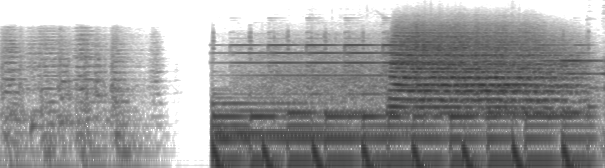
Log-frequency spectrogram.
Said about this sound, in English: Texting, talking on your phone, or listening to music near train crossings or on platforms are big distractions. You need to see and hear the train coming.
